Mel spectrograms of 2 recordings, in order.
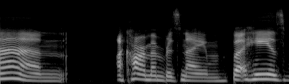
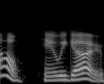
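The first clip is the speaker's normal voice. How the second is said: normal talking voice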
